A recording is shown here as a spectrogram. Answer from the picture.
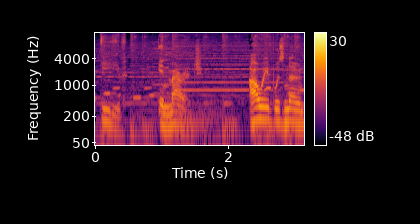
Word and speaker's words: Aoife: To mend the relationship, he offered Lir the hand of his beloved daughter, Aoife, pronounced Eve, in marriage.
